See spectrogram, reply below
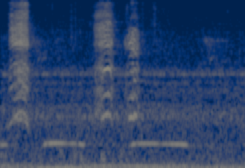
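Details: Common Grackle fledgling begging at a backyard birdbath in summer, near parents: three harsh, raspy begging notes about half a second apart, over a soft steady musical tone.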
